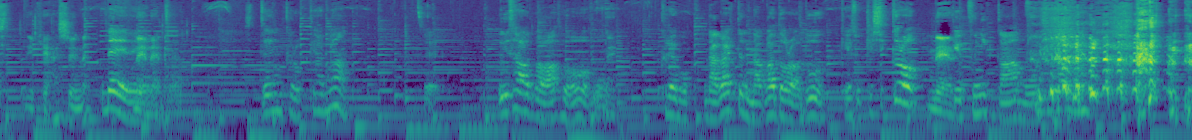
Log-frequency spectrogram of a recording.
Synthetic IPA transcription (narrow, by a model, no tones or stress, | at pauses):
iɾʌkʰehaɭs͈uinːene̞neḛt͡ɕʌ̰ | kɯ̥t͈ɯnkɯɾʌkʰe̞ɦamjʌn | t͡ɕḛ | ɯsʰaɡawasʰʌmwʌ̰e | kɯɾe̞mwʌnaɡaɭt͈ɯnnːaɡadʌɾadoke̞sʰok͈ʰːiɕʰi̥k͈ɯɾʌnek͈epuɲik͈amwʌsʰikmɯ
